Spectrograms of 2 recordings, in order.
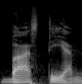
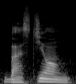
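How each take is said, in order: First: The name ends with an 'tee-an' sound. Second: The name ends with a nasal 'tee-ong' sound. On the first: This is how Thai people say the name. "คนไทยจะเรียกเขาว่าบาสเตียน" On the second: This is the real French reading of the name. "ถ้าอ่านเป็นฝรั่งเศสจริงๆเนี่ยชื่อเขาอ่านว่าบาสติอง"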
